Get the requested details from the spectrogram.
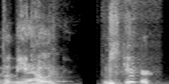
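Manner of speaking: put-on scared, frightened, begging tone. Voicing a character on screen who wants out: voicing Peter, mock scared plea. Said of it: "being like".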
